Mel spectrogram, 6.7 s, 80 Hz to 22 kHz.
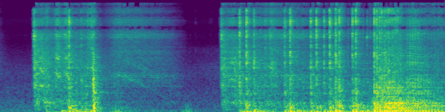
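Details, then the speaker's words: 1997 Harley-Davidson Heritage Softail Classic, 80-inch Evo V-twin, with a newly installed S&S Super E carburetor and the idle screw turned down about half a turn from too high: catches and dies, then restarts into a loping, uneven idle. "The idle screw is real sensitive. I had it turned up about a half turn too high. So I'll start it up and check it out."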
